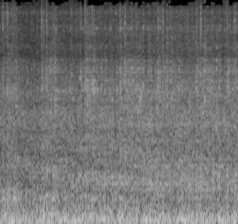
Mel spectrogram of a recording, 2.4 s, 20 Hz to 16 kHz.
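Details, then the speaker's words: 1960 Chevrolet Impala, 350 V8, 4-speed manual, dual exhaust with Flowmaster-style mufflers, idling with engine temperature on the low side: a sharp puffing tick over the rumble from an exhaust leak on the driver side, less on the passenger side. "got yourself an exhaust leak there that's the noise"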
